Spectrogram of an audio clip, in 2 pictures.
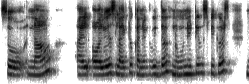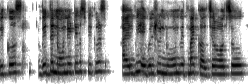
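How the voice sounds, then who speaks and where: Nervous woman English learner, husky voice, halting speech, dull video-call sound. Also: high-pitched, fairly even intonation, warm tone. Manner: hesitant, many fillers and restarts. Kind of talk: conversation practice.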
